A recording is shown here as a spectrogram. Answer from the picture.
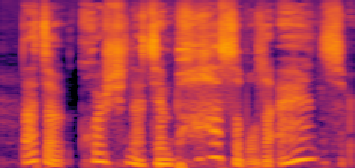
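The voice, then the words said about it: Imitates another person's voice. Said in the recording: “Great impression.”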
